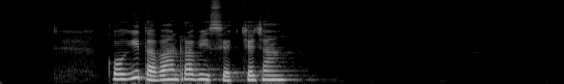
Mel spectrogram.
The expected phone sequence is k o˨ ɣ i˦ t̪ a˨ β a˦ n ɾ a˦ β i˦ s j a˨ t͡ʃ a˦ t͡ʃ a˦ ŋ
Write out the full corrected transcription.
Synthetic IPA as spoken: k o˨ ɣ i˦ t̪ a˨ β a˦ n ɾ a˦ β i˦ s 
